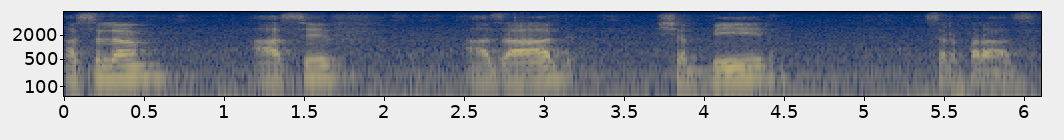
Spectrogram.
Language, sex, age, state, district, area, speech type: Urdu, male, 30-45, Bihar, Saharsa, urban, spontaneous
